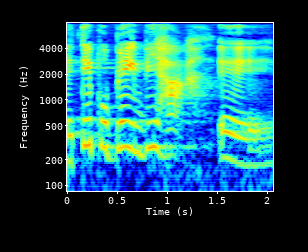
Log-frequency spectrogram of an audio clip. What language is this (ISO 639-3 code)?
dan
